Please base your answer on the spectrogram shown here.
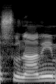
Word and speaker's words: tsunami: chapter the सुनामी बच्चों सुनामी में टी का उच्चारण नहीं होता है और बच्चों जैसे ही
